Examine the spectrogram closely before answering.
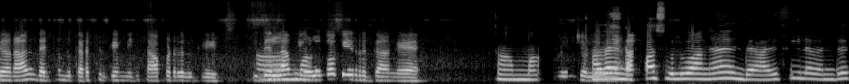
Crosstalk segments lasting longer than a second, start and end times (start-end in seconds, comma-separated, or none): none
